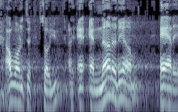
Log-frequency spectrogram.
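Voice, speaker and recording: Noticeable background noise sits behind a man talking fairly quickly at a medium pitch. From US West Coast (South Central Los Angeles). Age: 70s. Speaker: recovery speaker. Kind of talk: testimony. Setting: stage with audience.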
